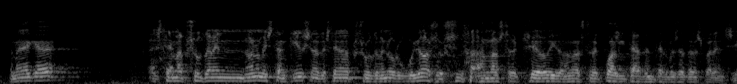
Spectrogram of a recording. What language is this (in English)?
Catalan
